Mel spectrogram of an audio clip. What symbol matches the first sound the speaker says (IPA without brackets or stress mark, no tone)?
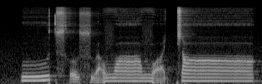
uː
